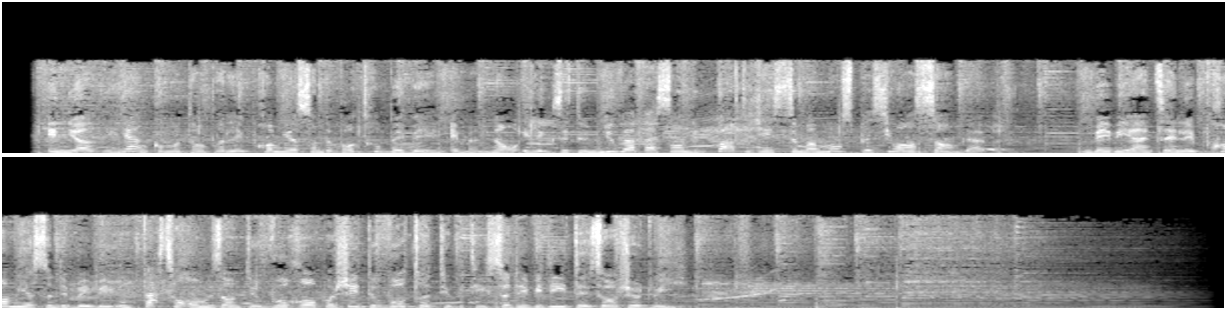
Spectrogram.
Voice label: baby einstein french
